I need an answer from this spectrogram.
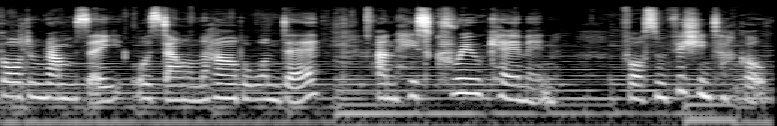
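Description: A woman shop owner tells chatty stories, now and then laughing softly. Clear music runs beneath her voice. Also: mid-range voice, fairly even intonation, unhurried. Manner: chatty, amused, with light laughs. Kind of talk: casual anecdote interview.

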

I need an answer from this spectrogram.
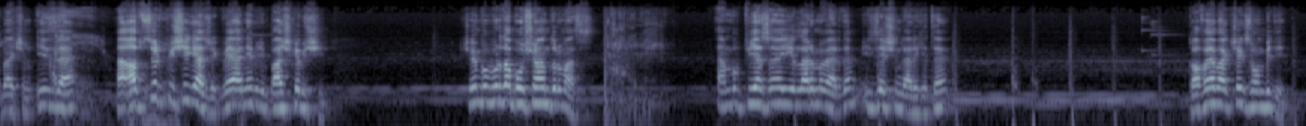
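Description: A young man with a regional Turkish dialect, joking and fast-talking as he reacts to a game. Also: high-pitched, faint music behind. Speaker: gaming video host. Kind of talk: casual reaction commentary.

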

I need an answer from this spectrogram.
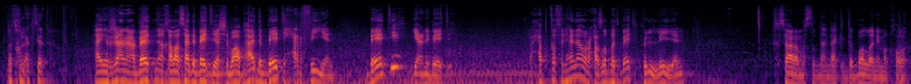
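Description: Fast-talking excitable gamer man. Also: mid-range voice, slight background noise. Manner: excitable, exclaims often, drops English gaming slang. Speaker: gaming YouTuber playing a survival role-play game. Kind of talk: live gameplay commentary. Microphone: home gaming mic that a friend says sounds off.

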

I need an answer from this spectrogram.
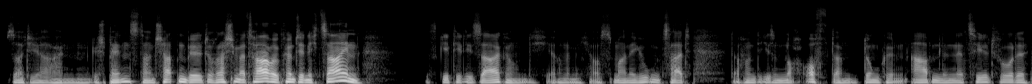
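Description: A man reading a storybook, voicing a stooped old village man who asks his questions slowly and with measured wonder. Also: sits low, a little mellow, no echo, dull audio. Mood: puzzled.

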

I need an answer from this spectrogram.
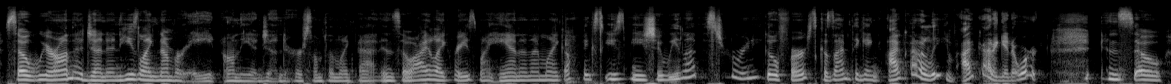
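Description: A woman in her forties, a guest in a radio studio, telling a story in a chatty, animated way with many fillers. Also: mid-range voice, a little fast. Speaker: guest, insurance agency owner. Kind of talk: casual storytelling interview.

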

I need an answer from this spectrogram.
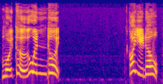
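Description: A woman's voice: very high voice, unhurried, dry recording. A woman dubbing a playful, clever young woman in a TV drama, teasing and pleading by turns. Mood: tender. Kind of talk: dubbed TV drama.

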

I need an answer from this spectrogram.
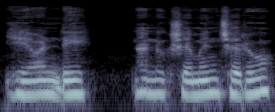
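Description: A gentle, guilt-ridden young wife in a storybook reading, soft and pleading in a mellow, level voice, as a woman reader puts her on. Her lines keep a narrow, even pitch with little lift. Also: unhurried, vocal fry, dry recording, clean studio sound. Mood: remorseful.

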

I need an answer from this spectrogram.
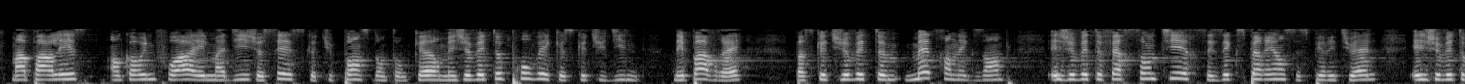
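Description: A woman's voice: a little high, fairly even intonation, unhurried, lo-fi sound. A woman from Sri Lanka giving a heartfelt testimony in a church hall, faltering a little at emotional moments.

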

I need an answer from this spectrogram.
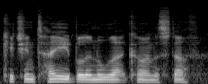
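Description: A man's voice: lowish voice, flat delivery, fairly quick, a little mellow. A man, talking casually and rambling with many ums while filming a boat repair outdoors on a handheld camera. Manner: chatty, rambling, self-deprecating, lots of ums. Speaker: boat renovation vlogger. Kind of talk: casual how-to commentary. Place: outdoors in a garden workshop.

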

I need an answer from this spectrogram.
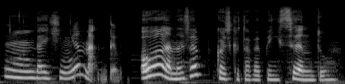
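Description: A woman's voice: high-pitched, expressive, fairly quick, faint music behind. A young woman voicing a mischievous twin girl in a Roblox roleplay story, playful and giggly, with exaggerated fake panic. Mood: scheming.

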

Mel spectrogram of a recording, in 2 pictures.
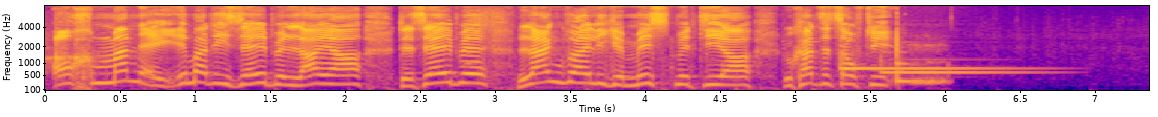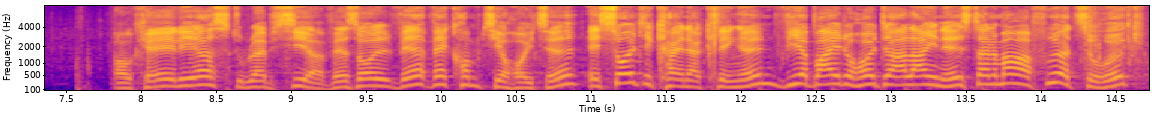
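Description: A man doing let's play commentary in character as a grumpy babysitter, bossy and comic, often bursting into loud shouting. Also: sits high, measured pace, smooth. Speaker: gaming YouTuber.

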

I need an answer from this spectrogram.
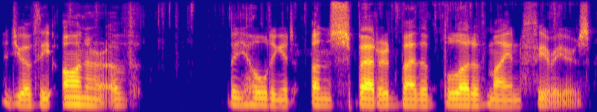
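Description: A man's voice: mid-range voice, flat delivery, normal speed, a bit bright, clean tone, no room sound, muffled recording, close to an everyday voice. A man playing a haughty legion centurion. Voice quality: haughty, pompous. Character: proud male legion centurion in armor.

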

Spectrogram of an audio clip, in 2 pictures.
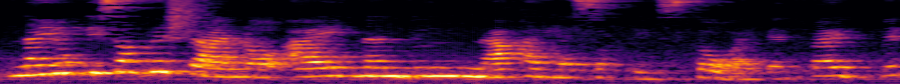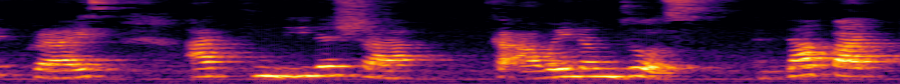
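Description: A woman's voice: fairly high pitch, slight background noise. A Filipino woman teaching a children's Sunday school lesson, explaining a Bible verse patiently in mixed Tagalog and English and singing its lines to teach the tune. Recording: echoey, from a distance, with faint music.

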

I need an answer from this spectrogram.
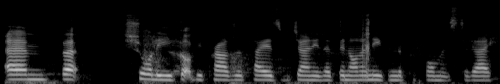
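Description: A woman's voice: mid-range voice, flat delivery, fast, darkish tone, a little hiss or hum, rough recording. A woman interviewing a football manager after a match, asking long multi-part questions.

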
